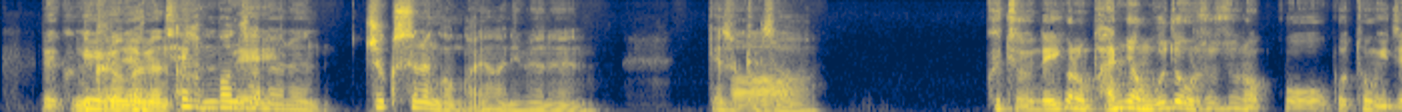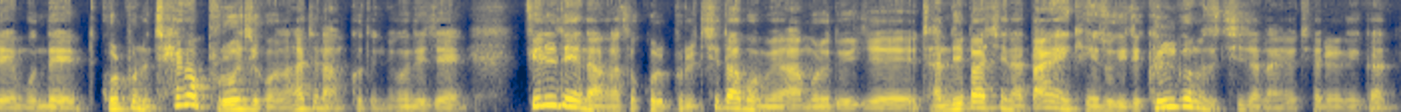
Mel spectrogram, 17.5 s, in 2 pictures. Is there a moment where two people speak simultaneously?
Yes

